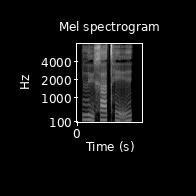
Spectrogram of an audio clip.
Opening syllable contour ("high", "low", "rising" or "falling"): low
